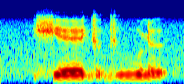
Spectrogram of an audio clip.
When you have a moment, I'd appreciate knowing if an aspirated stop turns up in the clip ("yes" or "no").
no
